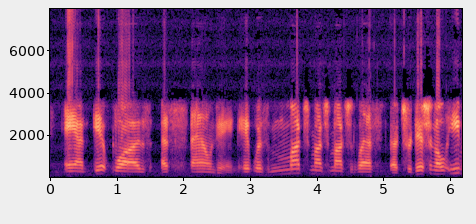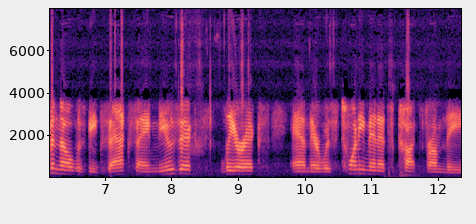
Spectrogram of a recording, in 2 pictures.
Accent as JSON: {"language": "English", "town": "Detroit", "region": "Michigan", "country": "United States", "tie": "born or raised there", "said": "I say it's from growing up in Detroit. Because I got to grow up during the Motown years"}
